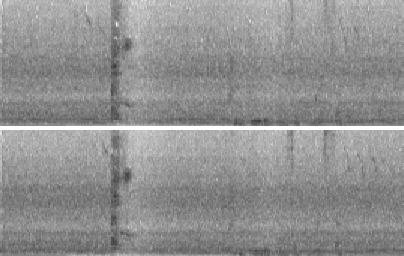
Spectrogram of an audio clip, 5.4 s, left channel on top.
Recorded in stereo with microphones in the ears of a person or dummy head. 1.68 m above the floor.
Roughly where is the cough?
Centre.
